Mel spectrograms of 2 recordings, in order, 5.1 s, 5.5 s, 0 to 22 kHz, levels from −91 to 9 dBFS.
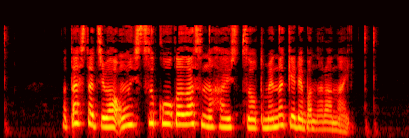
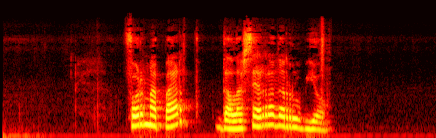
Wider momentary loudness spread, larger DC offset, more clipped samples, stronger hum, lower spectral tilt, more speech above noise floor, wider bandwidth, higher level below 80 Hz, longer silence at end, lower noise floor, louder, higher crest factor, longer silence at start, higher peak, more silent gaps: about the same, 11 LU vs 11 LU; neither; neither; neither; second, -3 dB/octave vs -4.5 dB/octave; about the same, 50 dB vs 47 dB; second, 12 kHz vs 13.5 kHz; second, -70 dBFS vs -52 dBFS; second, 0.75 s vs 1.35 s; first, -75 dBFS vs -61 dBFS; second, -24 LUFS vs -15 LUFS; about the same, 16 dB vs 16 dB; second, 0.8 s vs 1.55 s; second, -10 dBFS vs -2 dBFS; neither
